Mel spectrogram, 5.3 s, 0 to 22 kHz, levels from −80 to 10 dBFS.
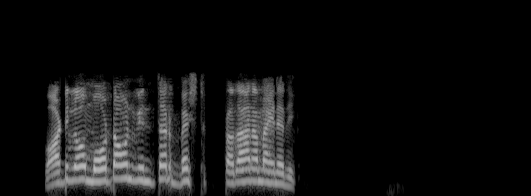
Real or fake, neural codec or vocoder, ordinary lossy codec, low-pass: fake; codec, 16 kHz in and 24 kHz out, 2.2 kbps, FireRedTTS-2 codec; AAC, 24 kbps; 5.4 kHz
